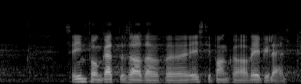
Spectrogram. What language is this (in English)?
Estonian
